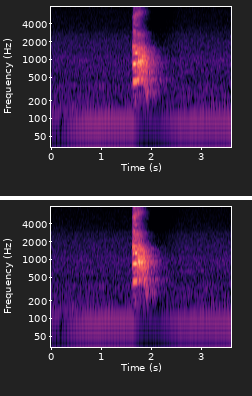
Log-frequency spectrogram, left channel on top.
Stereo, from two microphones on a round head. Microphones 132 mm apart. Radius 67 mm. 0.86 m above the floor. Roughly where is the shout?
Right.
